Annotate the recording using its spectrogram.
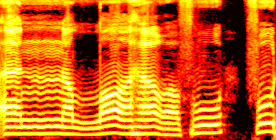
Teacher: yang memiliki tanda baca domah Nah maka huruf tersebut dibaca panjang sehingganya Fu dibaca panjang Mad thobii panjangnya dua harakat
